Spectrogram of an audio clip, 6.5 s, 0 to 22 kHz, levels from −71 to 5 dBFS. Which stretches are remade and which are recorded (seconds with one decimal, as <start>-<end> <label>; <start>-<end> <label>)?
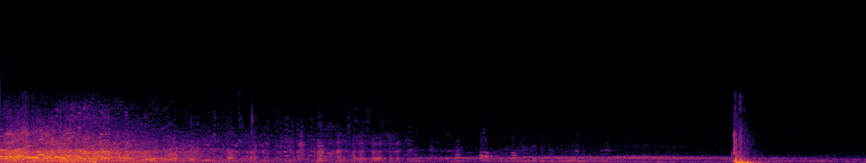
0.0-6.5 recorded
